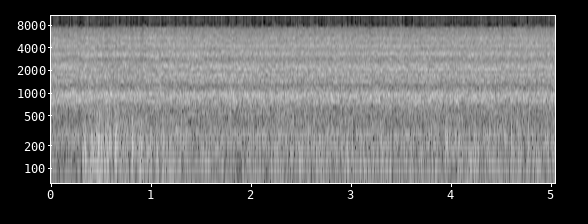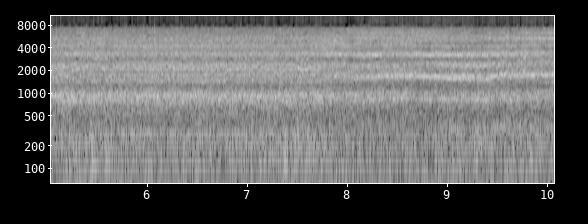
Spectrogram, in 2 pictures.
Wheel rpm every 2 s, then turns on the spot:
210, 200, 200, 200, 220.
none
